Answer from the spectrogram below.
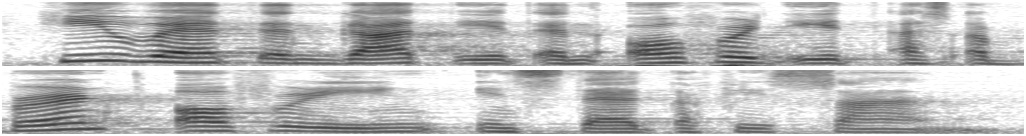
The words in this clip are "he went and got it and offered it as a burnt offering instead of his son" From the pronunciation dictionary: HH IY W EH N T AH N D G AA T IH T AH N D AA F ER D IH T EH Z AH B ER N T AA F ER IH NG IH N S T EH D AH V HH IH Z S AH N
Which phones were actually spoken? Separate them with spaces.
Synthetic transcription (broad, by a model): HH IY W EH N T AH N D G AA T IH T AH N D AA F ER D IH T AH S AH B ER N T AA F ER IH NG IH N S T EH D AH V HH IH S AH N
